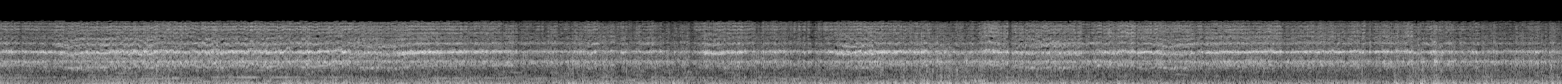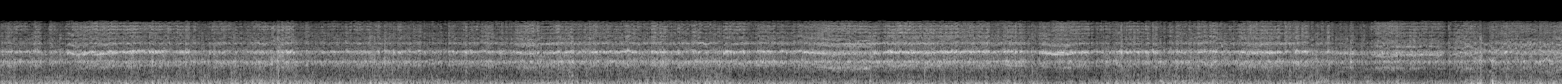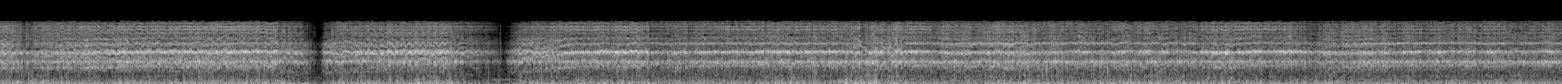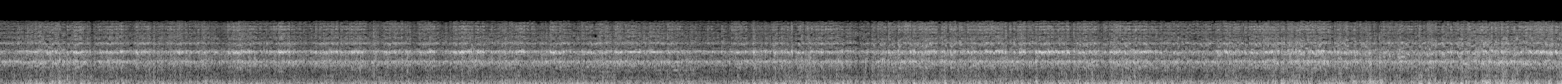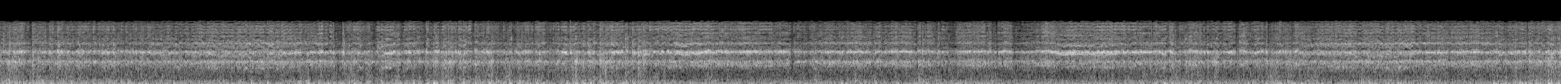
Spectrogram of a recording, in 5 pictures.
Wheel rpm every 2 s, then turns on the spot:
210, 200, 230, 230, 230, 230, 230, 230, 230, 230, 230, 230, 230, 220, 220, 200, 190, 140, 150, 230, 230, 220, 220, 240, 230, 230, 230, 230, 230, 230, 220, 230, 220, 220, 230, 230, 230, 230, 220.
none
